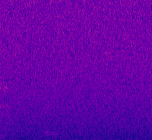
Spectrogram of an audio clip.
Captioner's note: voiceover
